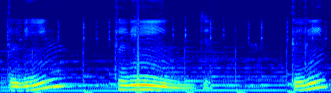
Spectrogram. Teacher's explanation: termina el sonido de la n la n es un sonido sonoro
